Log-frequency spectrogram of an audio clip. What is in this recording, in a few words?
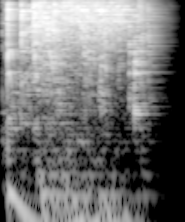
Electron Impeller Charged Fire; Sci Fi Weapons Cyberpunk Arsenal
